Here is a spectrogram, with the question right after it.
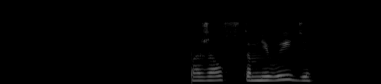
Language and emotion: Russian, neutral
